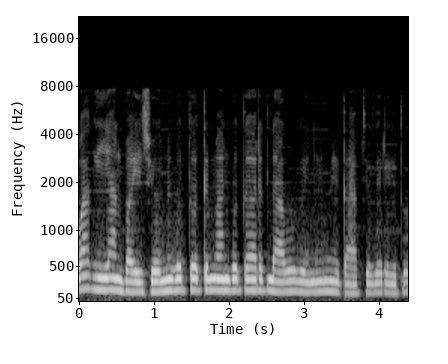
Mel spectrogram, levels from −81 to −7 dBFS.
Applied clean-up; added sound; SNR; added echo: neural separator model SepFormer DNS4.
